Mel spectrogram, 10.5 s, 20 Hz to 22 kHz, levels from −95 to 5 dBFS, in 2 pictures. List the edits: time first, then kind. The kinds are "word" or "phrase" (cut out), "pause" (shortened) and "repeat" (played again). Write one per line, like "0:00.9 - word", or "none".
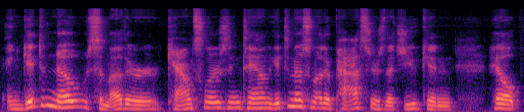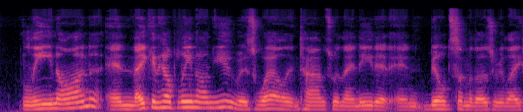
0:05.3 - pause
